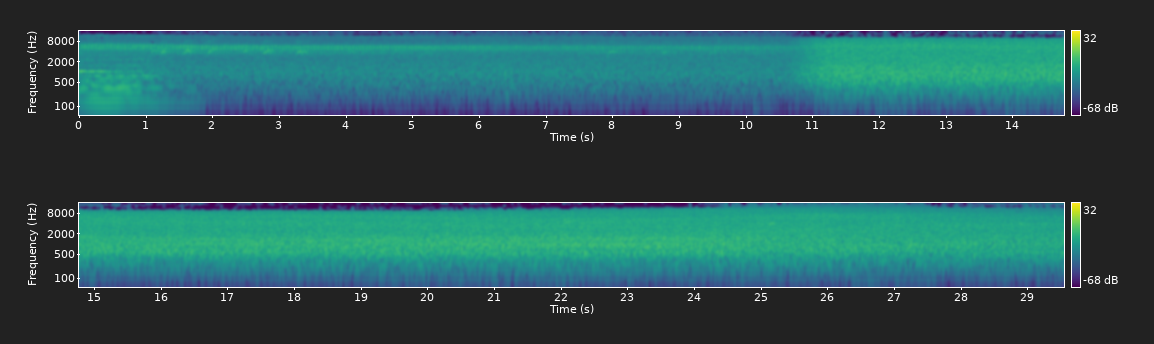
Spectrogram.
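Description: Running water of a mountain river, a steady rush. For about the first ten seconds it is softer, with a faint high steady insect chirring. About eleven seconds in, the water suddenly becomes much louder and fuller, as if heard from right beside it.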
